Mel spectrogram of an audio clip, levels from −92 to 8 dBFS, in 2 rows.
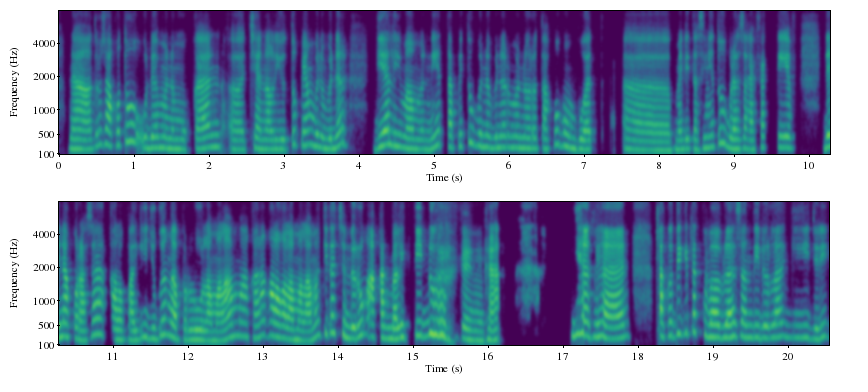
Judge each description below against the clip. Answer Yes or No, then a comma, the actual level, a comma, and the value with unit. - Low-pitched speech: No, high, 230 Hz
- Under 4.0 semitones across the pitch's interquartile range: No, average, 4.8 semitones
